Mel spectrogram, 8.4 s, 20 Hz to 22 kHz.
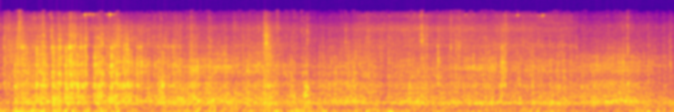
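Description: Cube Stereo Hybrid 160 electric mountain bike riding down a dirt trail: steady tyre noise and rumble on the ground, with frequent small clicks and rattles from the bike over bumps.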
